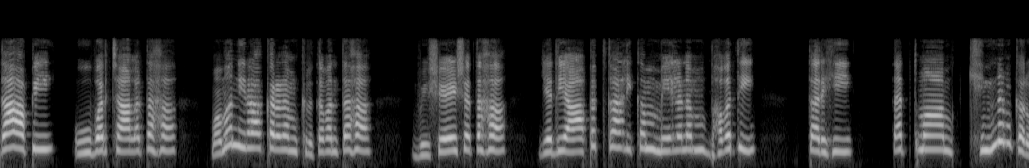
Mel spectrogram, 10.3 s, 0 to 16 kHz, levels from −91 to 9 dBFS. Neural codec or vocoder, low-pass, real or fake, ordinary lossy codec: codec, 16 kHz, 0.8 kbps, ZipCodec; 7.2 kHz; fake; none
